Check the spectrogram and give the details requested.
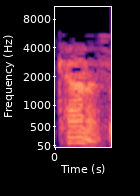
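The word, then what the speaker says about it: Canice: They actually pronounce it Canis over here.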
